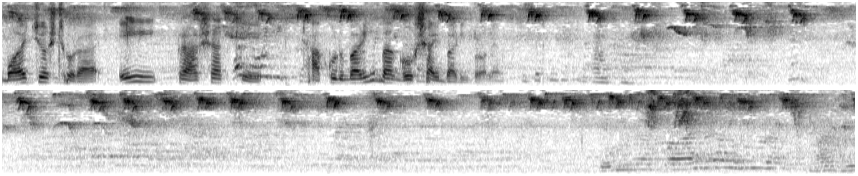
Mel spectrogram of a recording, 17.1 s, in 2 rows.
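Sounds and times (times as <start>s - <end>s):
lower falling bird calls: 0.0s - 10.8s
birds chirping: 0.0s - 17.0s.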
